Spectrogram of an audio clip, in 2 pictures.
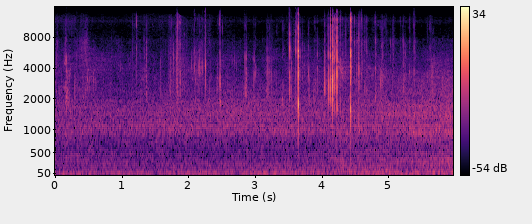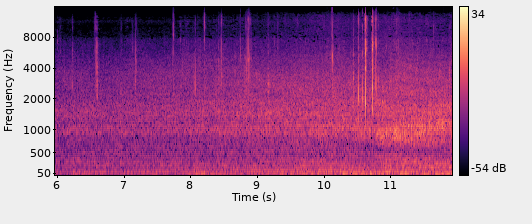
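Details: Road traffic hum grows steadily louder, with scattered sharp clicks and taps, and no animal voice is heard.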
